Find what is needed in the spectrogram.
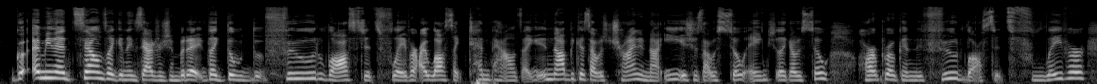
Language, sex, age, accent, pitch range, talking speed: English, female, 20-39, American, 195-240 Hz, 250 wpm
